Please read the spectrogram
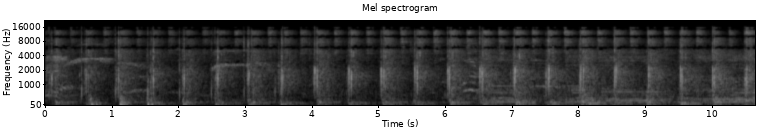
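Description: Audience clapping in time, about two claps a second, along with a live band of drums and electric guitars; sustained pitched guitar notes come in a little past the middle.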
